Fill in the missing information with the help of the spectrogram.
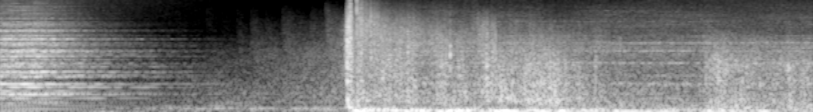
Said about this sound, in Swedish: Och hela tornet exploderar med en smäll som måste ha ekat i hela Göta älvdalen. Toppen av tornet fullständigt lyfts av och svenskarna som befinner sig i tornet ordagrant flyger ut.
